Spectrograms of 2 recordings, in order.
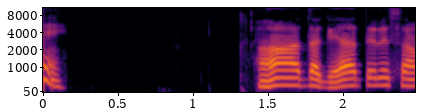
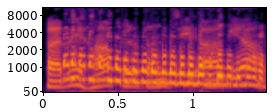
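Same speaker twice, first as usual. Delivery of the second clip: calling out; 5 semitones higher, 7 dB louder than usual. Acted. Greets the pradhan, calling out.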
